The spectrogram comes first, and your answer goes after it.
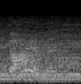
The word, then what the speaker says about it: thiamine: How do you pronounce the first one? Is it thiamine? How do you say that? I say thiamine.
